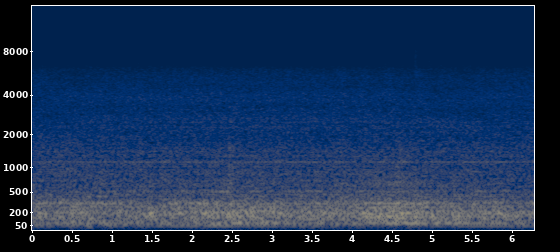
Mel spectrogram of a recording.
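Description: Steady running noise of a moving passenger train heard from inside the carriage: wheels rolling on the rails and the coach body, heaviest in the low end and swelling slightly about four seconds in.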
